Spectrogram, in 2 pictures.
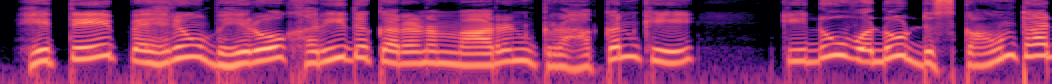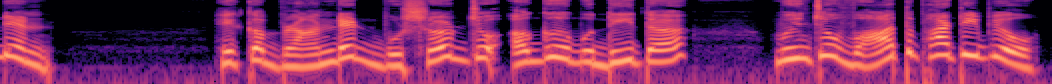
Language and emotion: Sindhi, surprised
